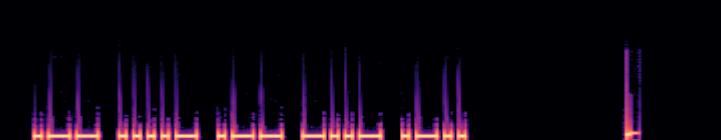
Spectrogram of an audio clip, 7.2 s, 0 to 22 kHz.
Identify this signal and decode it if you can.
Morse code, heard as a keyed tone, about 17 wpm, 700 Hz. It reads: W4WXL
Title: USA Call Signs Repeated 2x 17wpm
